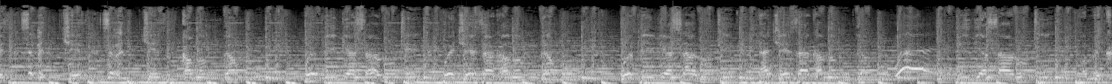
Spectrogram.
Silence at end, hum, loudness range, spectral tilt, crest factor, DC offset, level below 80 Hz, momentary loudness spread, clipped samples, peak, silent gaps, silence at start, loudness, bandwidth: 0 s; none; 0 LU; -5 dB/octave; 10 dB; under 0.1%; -16 dBFS; 3 LU; under 0.1%; 0 dBFS; none; 0 s; -11 LUFS; 17.5 kHz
